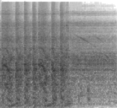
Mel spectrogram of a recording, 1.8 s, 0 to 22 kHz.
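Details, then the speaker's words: Junkyard VW Caddy 1.9 SDI diesel, about 190,000 km, out of vehicle, fuel lines not yet connected; short even starter cranking with regular compression pulses, no knocking, oil pressure light confirms pressure, turns over cleanly. "so let me crank it right okay looks like we had we have all pressure still holds it"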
